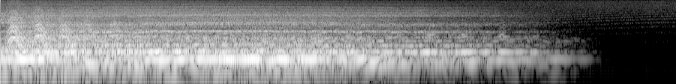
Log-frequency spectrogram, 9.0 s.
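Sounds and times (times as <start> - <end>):
person singing wrong: 0.1 - 6.1.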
